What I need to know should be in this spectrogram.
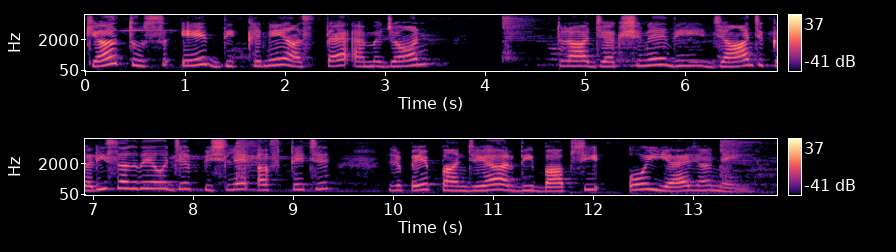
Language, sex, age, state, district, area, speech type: Dogri, female, 30-45, Jammu and Kashmir, Reasi, rural, read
